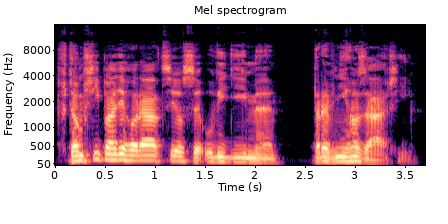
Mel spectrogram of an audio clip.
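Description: A man voicing a calm, kindly old male headmaster wizard with a gentle, dry humor. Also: mid-range voice, voice pushed up, close to an everyday voice.

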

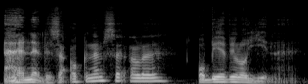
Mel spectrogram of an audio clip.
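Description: A man's voice: on the low side, very animated. A man reading aloud and voicing an earnest teenage boy wizard in a raised, eager tone.

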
